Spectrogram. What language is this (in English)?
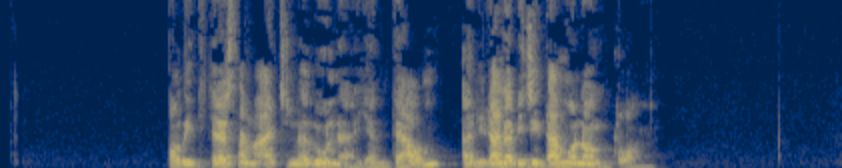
Catalan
